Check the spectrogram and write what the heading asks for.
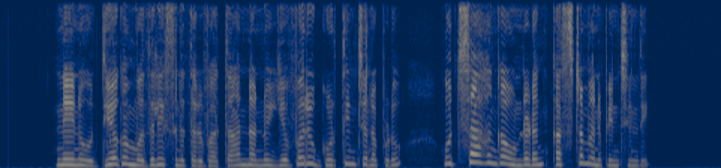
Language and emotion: Telugu, sad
